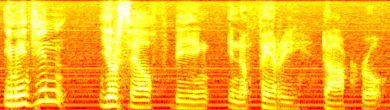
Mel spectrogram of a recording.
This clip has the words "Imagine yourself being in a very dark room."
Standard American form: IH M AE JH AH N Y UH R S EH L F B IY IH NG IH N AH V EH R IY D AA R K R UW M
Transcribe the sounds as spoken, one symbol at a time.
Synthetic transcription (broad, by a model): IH M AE JH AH N Y UH R S EH L F B IY IH NG IH N AH F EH R IY D AA R K R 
